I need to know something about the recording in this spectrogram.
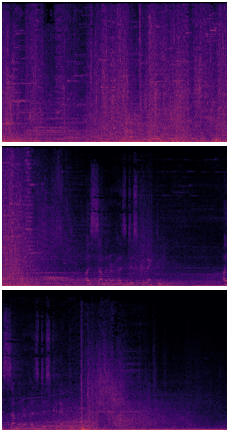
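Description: Magic spells crackle and burst in a busy video game battle.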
